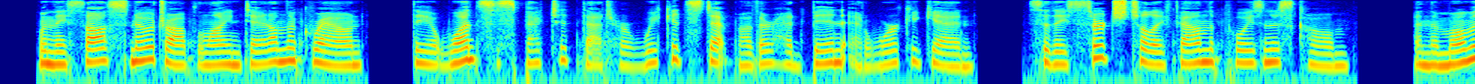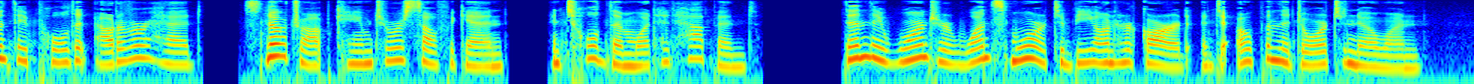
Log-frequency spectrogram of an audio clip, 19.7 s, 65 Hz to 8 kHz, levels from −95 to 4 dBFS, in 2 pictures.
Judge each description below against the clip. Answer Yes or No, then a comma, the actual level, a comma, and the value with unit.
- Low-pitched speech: No, high, 220 Hz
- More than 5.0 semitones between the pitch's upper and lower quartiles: No, average, 3.5 semitones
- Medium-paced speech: No, fast, 220 wpm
